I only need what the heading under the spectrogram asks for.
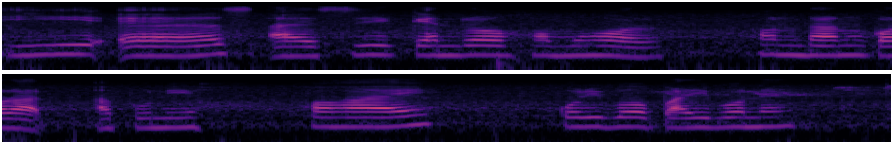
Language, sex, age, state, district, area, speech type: Assamese, female, 60+, Assam, Darrang, rural, read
